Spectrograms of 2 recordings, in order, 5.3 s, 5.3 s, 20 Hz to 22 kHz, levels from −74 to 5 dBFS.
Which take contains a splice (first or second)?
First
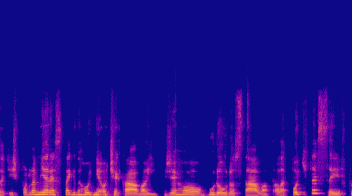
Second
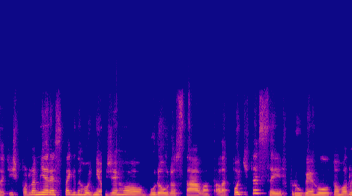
second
